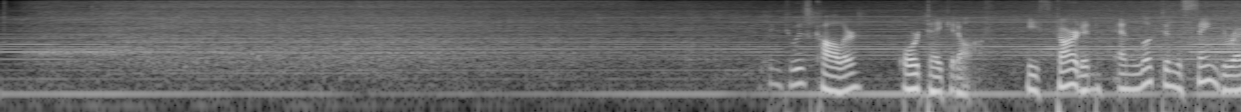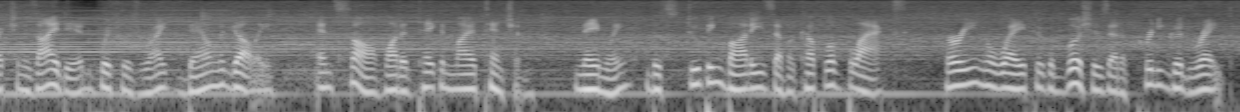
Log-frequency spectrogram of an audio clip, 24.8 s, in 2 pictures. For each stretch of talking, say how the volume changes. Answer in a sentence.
The talking can be heard from 7.7 to 24.7 s, at a steady volume.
